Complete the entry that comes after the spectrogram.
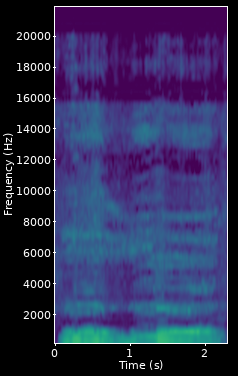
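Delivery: long, high, loud "woo" like a train; train whistle. Shown as a demonstration. Preacher imitating a train for the crowd, loud hooting. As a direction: hoot like a steam train whistle. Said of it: "trying to make a train sound".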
